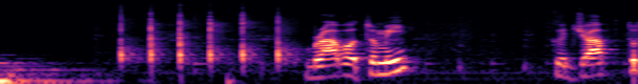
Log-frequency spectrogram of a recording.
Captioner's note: clapping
